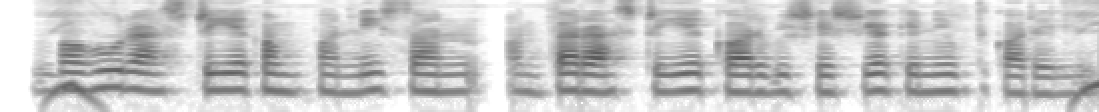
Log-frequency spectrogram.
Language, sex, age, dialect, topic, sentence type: Bhojpuri, female, 18-24, Southern / Standard, banking, statement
